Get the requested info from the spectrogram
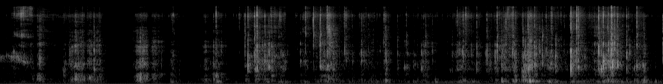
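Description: Lemon Hot Cheetos being chewed close to the microphone: an irregular run of crisp crunches.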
